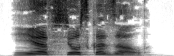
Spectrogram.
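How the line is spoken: Rough, curt rebuke. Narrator (Russian): Грубо осадил девчонку мужчина

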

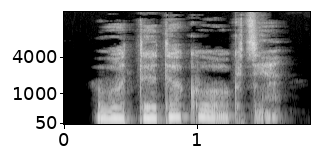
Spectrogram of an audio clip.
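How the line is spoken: Quiet undertone remark. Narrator (Russian): вполголоса заметил Ив

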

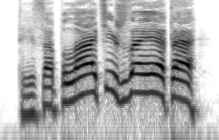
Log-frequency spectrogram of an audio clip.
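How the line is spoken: Shouted out. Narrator (Russian): выкрикнул Питеркин

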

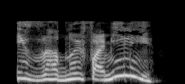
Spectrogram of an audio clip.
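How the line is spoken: Exclaiming, unable to hold back. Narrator (Russian): Не выдержав, воскликнула я

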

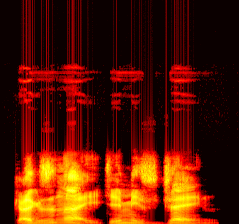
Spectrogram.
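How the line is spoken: Ominous. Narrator (Russian): Зловеще, а может, так только показалось, проговорил Карл

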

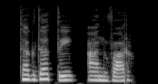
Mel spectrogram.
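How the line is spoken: Joyful. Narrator (Russian): Радостно бесячая мышь

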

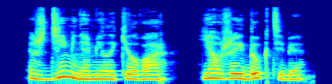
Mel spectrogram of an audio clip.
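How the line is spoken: Shy whisper. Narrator (Russian): прошептала она, краснея от собственной смелости

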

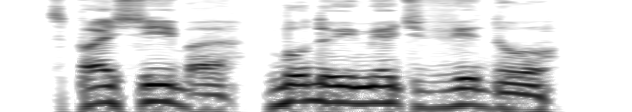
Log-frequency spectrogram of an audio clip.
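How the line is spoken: Clear, almost no growl. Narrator (Russian): неожиданно отчетливо и практически без рычания и хрипов отозвался огр

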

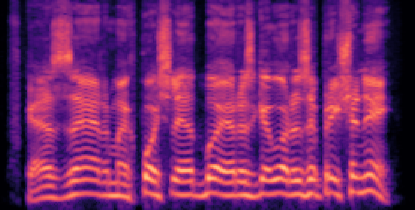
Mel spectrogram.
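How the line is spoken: Colonel shouting. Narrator (Russian): выкрикнул полковник

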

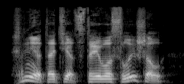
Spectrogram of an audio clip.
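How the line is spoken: Laughing. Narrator (Russian): рассмеялся Евгений

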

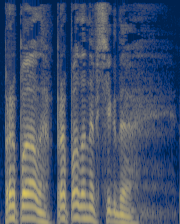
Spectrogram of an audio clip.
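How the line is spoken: Desperate exclamation. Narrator (Russian): в отчаянии воскликнул

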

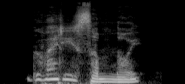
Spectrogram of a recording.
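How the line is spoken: Quiet. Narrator (Russian): тихо произнесла Анна

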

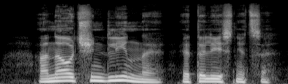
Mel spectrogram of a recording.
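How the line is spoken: Sighing. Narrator (Russian): вздохнул он

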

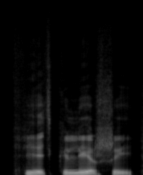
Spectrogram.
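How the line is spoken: Muttered. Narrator (Russian): пробормотал Дмитрий Иванович

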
